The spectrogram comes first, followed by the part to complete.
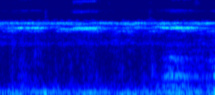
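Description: Crickets chirping in a steady night chorus, with a low steady hum beneath.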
